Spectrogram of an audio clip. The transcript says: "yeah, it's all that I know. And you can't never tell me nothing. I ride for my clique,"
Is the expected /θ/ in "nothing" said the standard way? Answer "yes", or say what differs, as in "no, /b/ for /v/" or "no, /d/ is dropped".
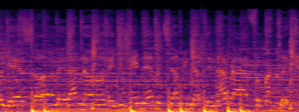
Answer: yes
